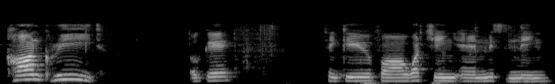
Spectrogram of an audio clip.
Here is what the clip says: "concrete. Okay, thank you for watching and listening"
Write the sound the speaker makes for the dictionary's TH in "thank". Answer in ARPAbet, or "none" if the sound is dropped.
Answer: T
